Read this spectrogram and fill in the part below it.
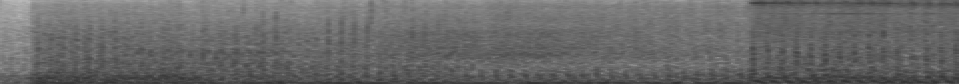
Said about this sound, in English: Two military choppers appear in the sky above the president's motorcade.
